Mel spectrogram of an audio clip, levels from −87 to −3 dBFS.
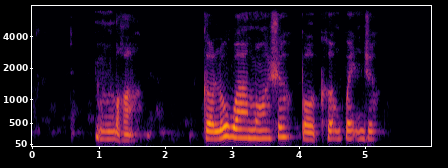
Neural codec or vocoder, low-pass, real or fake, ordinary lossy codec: codec, 16 kHz, 2 kbps, FunCodec, trained on LibriTTS, 25 frames a second; 7.2 kHz; fake; Opus, 24 kbps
